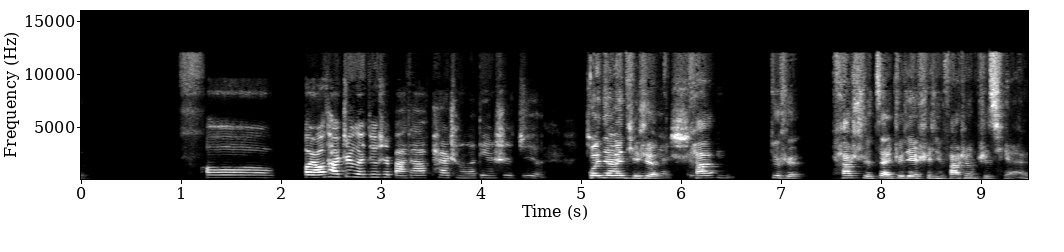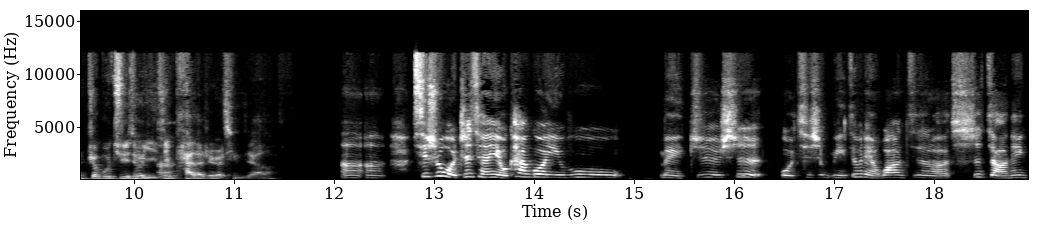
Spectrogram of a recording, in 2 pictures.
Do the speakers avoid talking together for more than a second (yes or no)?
no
